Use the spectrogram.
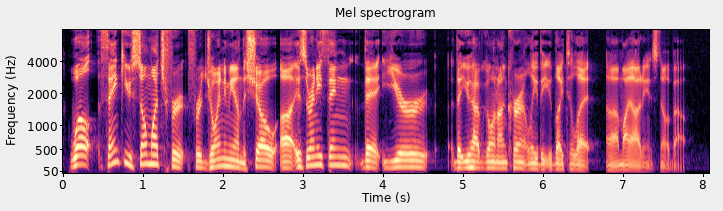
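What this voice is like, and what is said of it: English accent. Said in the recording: “this awesome English accent”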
